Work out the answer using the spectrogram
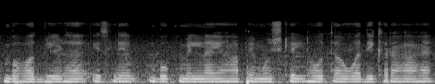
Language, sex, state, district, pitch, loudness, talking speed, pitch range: Hindi, male, Chhattisgarh, Raipur, 130 Hz, -16 LUFS, 190 wpm, 130-135 Hz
